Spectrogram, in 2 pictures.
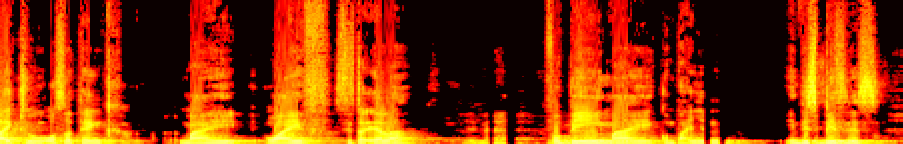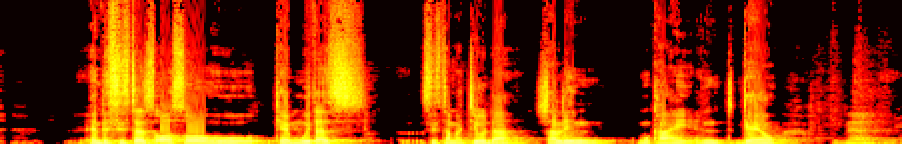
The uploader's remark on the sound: Preached at Mt Zion Missionary Baptist church, TN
